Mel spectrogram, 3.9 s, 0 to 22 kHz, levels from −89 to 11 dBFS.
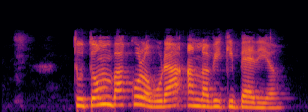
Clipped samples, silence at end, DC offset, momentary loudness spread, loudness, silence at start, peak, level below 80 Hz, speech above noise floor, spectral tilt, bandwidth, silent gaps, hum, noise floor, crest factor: under 0.1%; 0.3 s; under 0.1%; 8 LU; -15 LUFS; 0.95 s; -2 dBFS; -54 dBFS; 37 dB; -6 dB/octave; 7 kHz; none; none; -52 dBFS; 16 dB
